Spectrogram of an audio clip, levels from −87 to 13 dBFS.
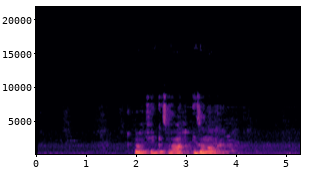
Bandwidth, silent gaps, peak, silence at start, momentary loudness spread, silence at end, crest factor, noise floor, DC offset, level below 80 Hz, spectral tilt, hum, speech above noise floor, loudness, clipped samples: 9 kHz; none; -8 dBFS; 1.95 s; 16 LU; 1.45 s; 22 dB; -67 dBFS; under 0.1%; -64 dBFS; -8.5 dB/octave; none; 40 dB; -27 LUFS; under 0.1%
